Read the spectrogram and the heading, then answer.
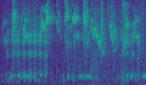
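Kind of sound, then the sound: animal, dove cooing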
